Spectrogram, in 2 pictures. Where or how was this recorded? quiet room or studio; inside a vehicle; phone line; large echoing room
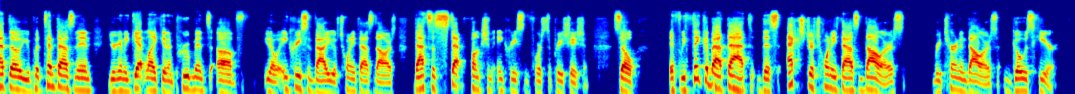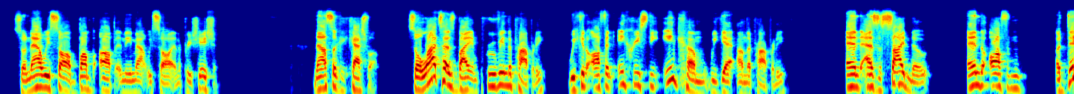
quiet room or studio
